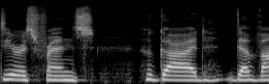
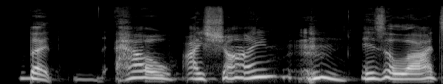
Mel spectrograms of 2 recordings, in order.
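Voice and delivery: voice cracking, choked up, very drawn out; 4 semitones higher than usual. Speaking on a podcast, getting all choked up. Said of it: "I'm getting all choked up".

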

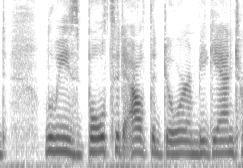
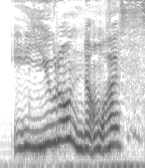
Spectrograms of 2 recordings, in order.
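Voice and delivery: frightened, nervous high shout, voice starting to shake; 7 semitones higher, 3 dB louder than usual. A woman calls out to a voice she cannot place, nervous shout, voice shaking. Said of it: "Louise shouted nervously, her voice beginning to shake".

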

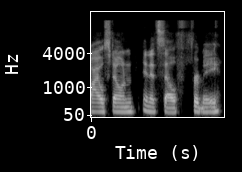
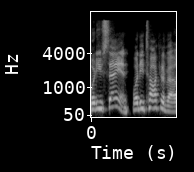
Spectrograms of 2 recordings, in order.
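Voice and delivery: high, firm, assertive, acted challenging tone; 7 semitones higher than usual. Retelling questioning a whispering audience member: imitating an assertive challenge. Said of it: "trying to be super, like, assertive".

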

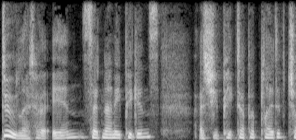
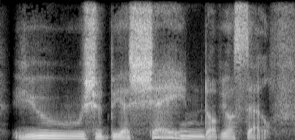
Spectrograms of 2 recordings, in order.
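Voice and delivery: grand, rich, resonant, reproachful fortune-teller voice; 6 semitones lower than usual. Madame Zandra addresses Sarah Piggins, booming in a resonant voice. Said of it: "boomed Madame Zandra in her beautiful, resonant voice".

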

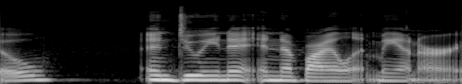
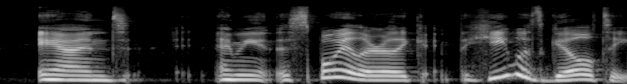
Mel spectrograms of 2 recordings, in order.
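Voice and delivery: ordinary delivery

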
